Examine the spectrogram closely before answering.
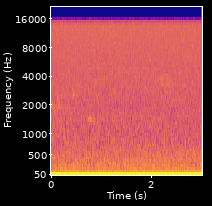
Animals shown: forest ambience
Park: Marsh-Billings-Rockefeller National Historical Park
